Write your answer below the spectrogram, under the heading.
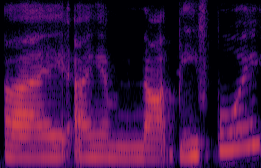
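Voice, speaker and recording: A woman's voice: mid-range voice, animated, slow, a bit bright. Dry-humored woman playing a tabletop game. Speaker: player.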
